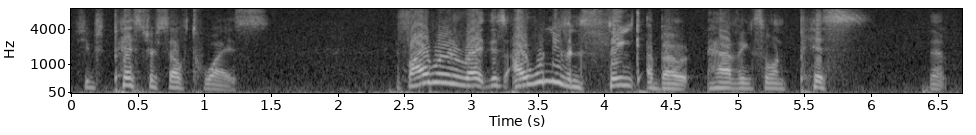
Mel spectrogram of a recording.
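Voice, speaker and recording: A man's voice: on the high side, very animated, normal speed, poor audio. A man reading fan fiction aloud with informal, jokey asides, easily sidetracked from the narration. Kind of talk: story read-aloud with casual ad-libbed commentary.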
